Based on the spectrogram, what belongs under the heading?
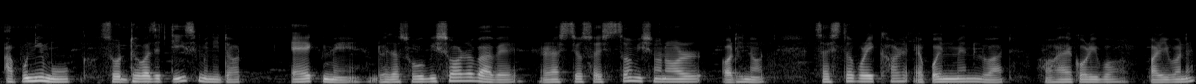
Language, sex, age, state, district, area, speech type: Assamese, male, 18-30, Assam, Dhemaji, rural, read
